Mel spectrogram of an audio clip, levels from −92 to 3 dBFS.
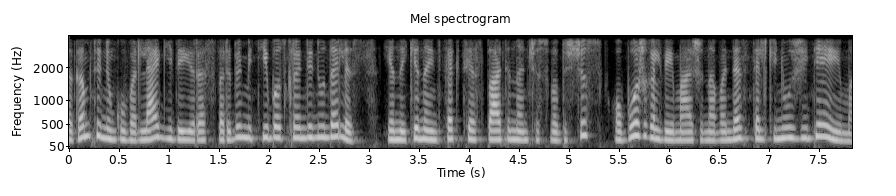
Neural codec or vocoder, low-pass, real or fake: none; 3.6 kHz; real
